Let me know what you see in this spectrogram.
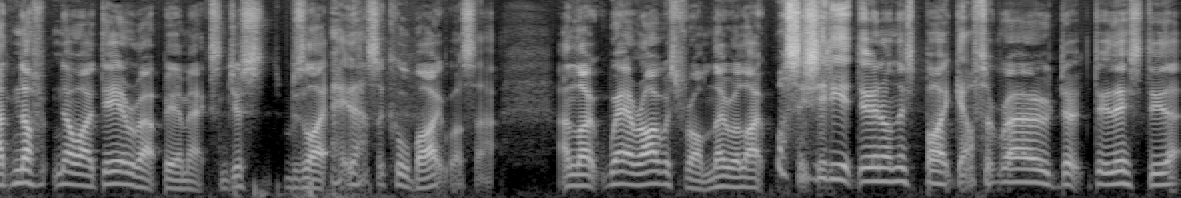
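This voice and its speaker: In a northwest English accent, a man talks at a fairly quick pace and a fairly high pitch, with very wide pitch swings. The recording is very clean, with a silent background and a dry, close sound with no echo. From northern England, Chester. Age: 40s. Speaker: BMX rider. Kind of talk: casual chat. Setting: in person.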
